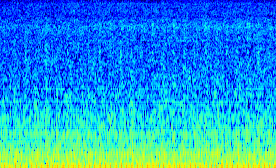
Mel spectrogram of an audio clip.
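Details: Carrier rooftop air conditioning unit, noise reported from the ceiling: deep steady rumble with a fast, even throbbing wobble felt as room vibration; blower wheel had thrown a blade, causing imbalance, fixed by replacing the blower wheel.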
